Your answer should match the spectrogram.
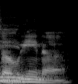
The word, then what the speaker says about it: Alina: Well, now she's saying Alina, I think, with the 2 E's. Pronounced Alina.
